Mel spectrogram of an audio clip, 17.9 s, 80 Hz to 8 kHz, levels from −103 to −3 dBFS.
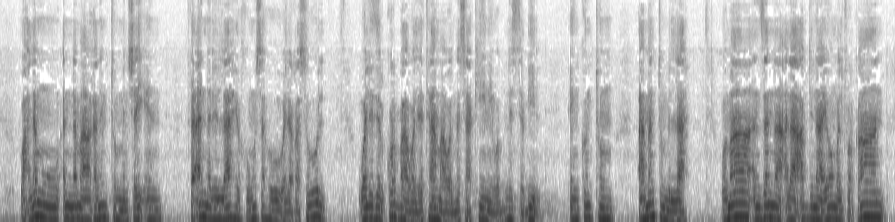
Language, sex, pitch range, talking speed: Arabic, male, 100-115 Hz, 85 wpm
